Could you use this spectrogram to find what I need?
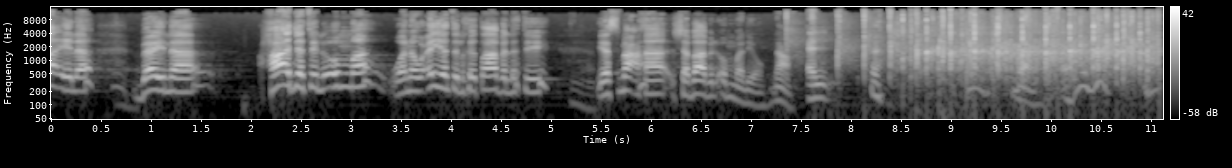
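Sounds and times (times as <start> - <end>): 
speech: 0.0 - 1.6, 2.2 - 8.6, 9.7 - 10.8
audience applause: 7.9 - 11.1.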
